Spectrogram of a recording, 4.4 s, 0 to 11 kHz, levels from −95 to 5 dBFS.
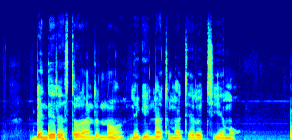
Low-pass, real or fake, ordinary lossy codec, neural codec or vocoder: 9.9 kHz; real; none; none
